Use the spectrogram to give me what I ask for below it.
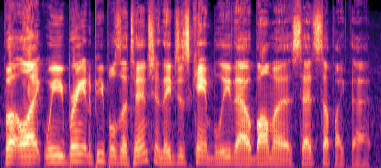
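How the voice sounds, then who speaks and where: A man's voice: medium pitch, a little fast, fairly bright tone, slight background noise. A man chatting casually as a co-host, dropping laid-back, joking remarks. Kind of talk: casual chat.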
